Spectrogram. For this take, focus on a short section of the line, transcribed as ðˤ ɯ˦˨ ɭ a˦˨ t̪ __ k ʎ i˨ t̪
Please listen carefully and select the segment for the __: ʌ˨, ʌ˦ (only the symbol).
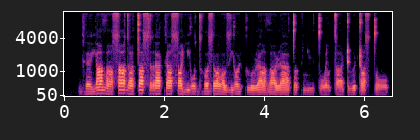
ʌ˦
